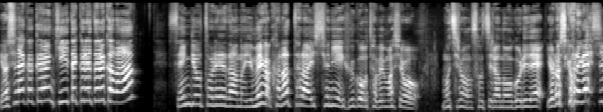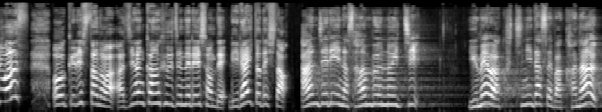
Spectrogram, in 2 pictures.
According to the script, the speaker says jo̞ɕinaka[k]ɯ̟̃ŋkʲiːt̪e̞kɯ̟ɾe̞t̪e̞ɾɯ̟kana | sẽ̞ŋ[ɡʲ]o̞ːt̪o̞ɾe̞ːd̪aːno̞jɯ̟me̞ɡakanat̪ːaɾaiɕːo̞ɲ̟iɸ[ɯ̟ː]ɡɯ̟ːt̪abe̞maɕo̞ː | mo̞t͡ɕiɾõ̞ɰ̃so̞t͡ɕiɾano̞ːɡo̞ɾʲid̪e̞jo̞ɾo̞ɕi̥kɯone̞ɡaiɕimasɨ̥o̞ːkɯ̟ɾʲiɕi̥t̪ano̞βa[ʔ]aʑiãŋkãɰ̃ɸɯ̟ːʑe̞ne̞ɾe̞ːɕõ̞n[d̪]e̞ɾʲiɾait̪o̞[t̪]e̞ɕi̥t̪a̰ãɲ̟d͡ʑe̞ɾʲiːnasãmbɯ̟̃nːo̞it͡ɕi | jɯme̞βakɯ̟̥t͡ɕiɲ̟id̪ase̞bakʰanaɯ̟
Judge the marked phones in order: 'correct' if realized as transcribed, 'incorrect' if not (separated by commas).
correct, correct, incorrect, correct, correct, incorrect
